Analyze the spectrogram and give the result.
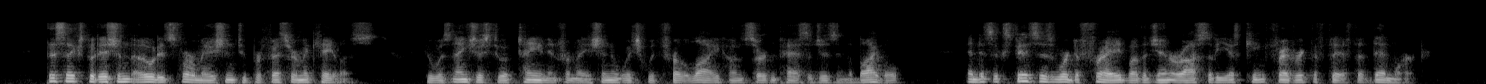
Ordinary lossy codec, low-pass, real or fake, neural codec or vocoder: AAC, 32 kbps; 7.2 kHz; fake; codec, 16 kHz, 1.1 kbps, Voila-Tokenizer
